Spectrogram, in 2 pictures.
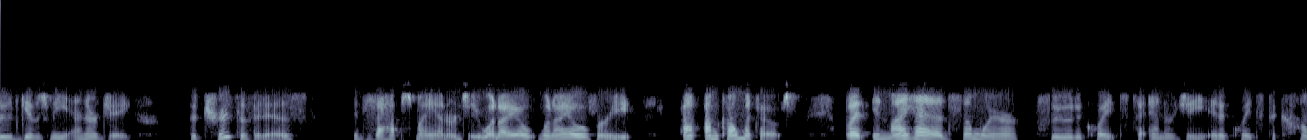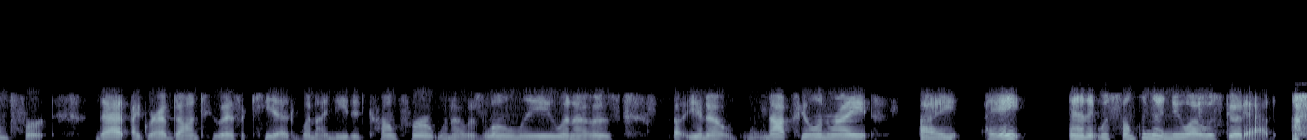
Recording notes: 100 Pounders Phone Meeting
